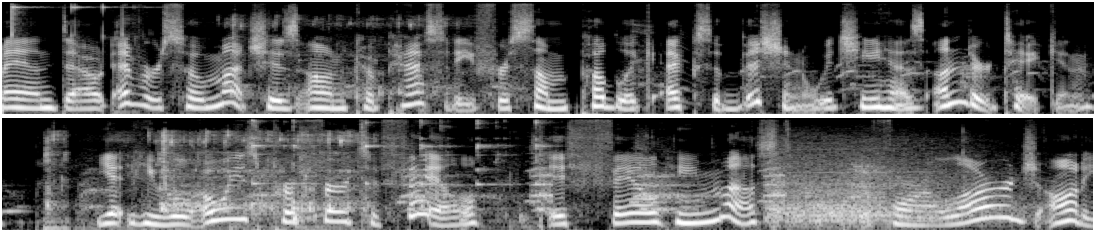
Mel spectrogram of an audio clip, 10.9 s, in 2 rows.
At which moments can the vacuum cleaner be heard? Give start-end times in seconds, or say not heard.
9.2-10.8.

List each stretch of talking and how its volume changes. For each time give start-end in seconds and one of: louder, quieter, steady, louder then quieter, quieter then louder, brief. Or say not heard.
0.0-10.8 steady.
